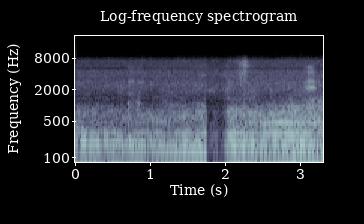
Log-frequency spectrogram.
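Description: An airplane passing overhead near a house: a steady, loud low engine drone with a humming, tonal roar that drops out briefly and then returns at full strength.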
